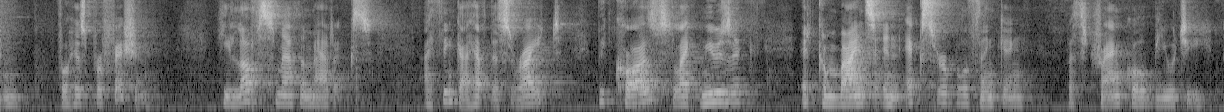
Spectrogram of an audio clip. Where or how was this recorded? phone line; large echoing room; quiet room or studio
large echoing room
